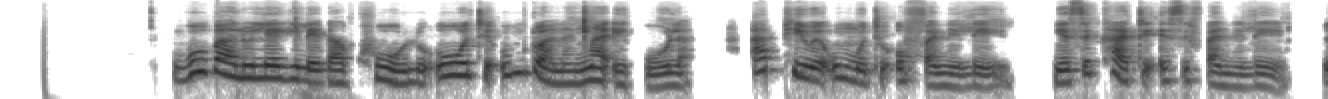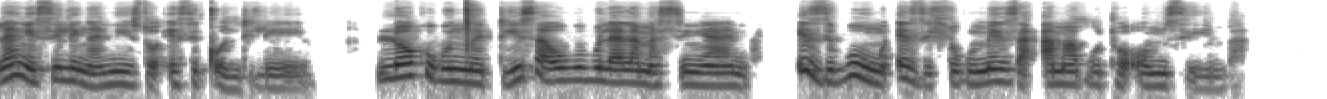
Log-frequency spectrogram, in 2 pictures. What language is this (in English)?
North Ndebele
